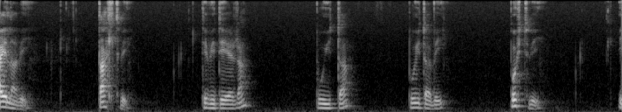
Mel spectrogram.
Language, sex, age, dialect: Faroese, male, 15-35, Suðurstreymoy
